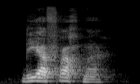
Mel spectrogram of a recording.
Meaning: 1. aperture (something which restricts the diameter of the light path through one plane in an optical system) 2. diaphragm: the muscle between thorax and abdomen needed for breething
- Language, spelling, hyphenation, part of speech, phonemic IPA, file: Dutch, diafragma, di‧a‧frag‧ma, noun, /dijaːˈfrɑxmaː/, Nl-diafragma.ogg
